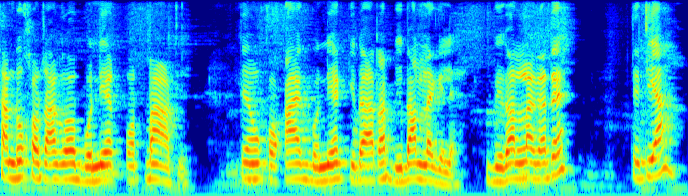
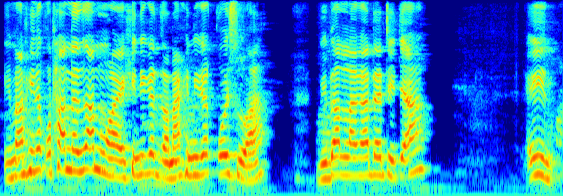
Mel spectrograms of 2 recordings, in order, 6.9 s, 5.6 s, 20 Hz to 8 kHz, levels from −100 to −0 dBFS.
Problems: none marked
